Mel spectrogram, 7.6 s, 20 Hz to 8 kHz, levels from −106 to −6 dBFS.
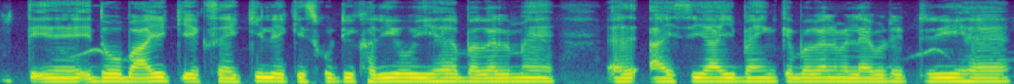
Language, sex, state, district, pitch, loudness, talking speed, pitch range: Hindi, male, Bihar, Katihar, 130 Hz, -13 LUFS, 150 wpm, 125-130 Hz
